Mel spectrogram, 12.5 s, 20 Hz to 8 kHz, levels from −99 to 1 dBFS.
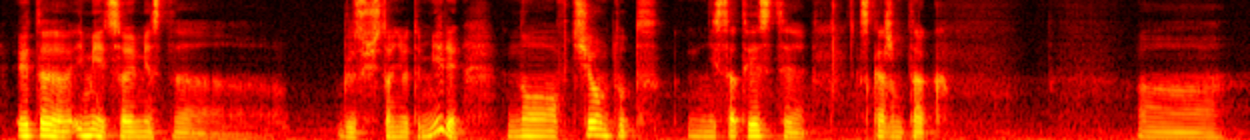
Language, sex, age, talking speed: Russian, male, 20-39, 80 wpm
